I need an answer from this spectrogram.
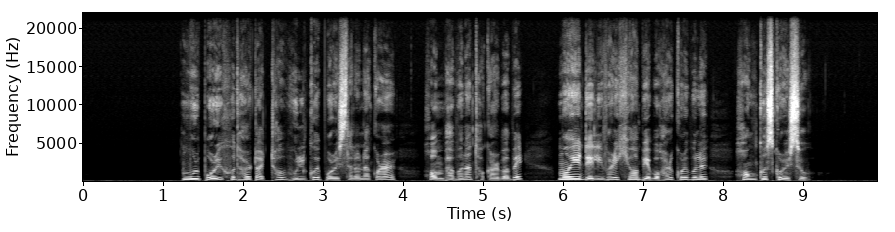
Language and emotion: Assamese, fearful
